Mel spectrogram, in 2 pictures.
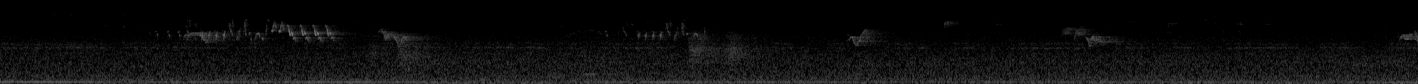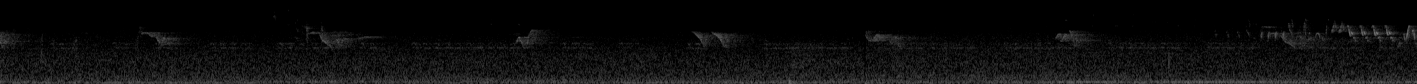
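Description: Nature ambience of birds calling: short high chirps about every two seconds, with a burst of rapid trilled notes a couple of seconds in and again near the end, over a faint low hum that comes and goes.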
